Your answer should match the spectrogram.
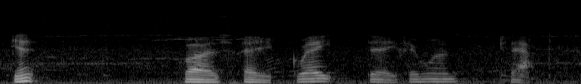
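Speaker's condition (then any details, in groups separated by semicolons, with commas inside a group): Down syndrome; adult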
